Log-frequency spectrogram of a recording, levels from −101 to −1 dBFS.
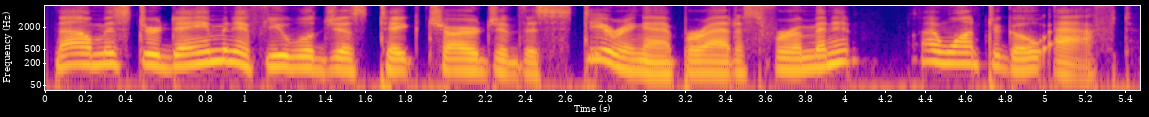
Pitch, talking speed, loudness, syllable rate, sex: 155 Hz, 230 wpm, -18 LUFS, 5.7 syllables/s, male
